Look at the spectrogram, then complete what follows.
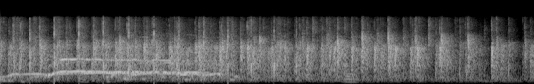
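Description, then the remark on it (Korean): An audience greeting the hosts at the start of a public recording at the Mic Impact venue breaks into steady, dense applause lasting about five seconds, with a brief voice or cheer rising over the first couple of seconds before the clapping thins slightly at the end. “예, 네, 그럼 인사 박수 치셔도 될까요?”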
